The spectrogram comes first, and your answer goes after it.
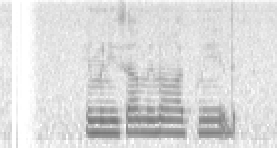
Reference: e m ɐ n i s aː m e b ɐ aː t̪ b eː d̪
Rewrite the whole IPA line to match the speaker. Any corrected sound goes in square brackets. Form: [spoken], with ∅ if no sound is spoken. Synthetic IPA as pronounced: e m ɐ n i s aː m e [m] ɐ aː t̪ [m] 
